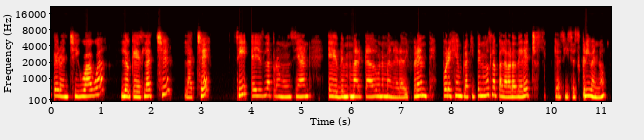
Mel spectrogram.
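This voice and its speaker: A woman's voice: on the high side, gravelly, darkish tone. Patient woman teacher, lo-fi sound. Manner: patient, often checks in with the class. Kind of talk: recorded class explanation.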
